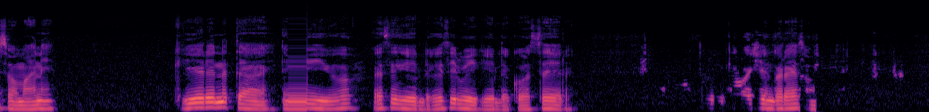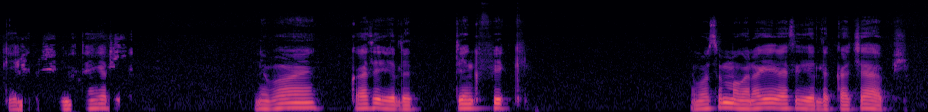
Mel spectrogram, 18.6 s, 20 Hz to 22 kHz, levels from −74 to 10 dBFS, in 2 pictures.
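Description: At 2.89 s the speech locks into a steady 100 Hz buzz lasting until 3.07 s, a system hang loop. The computer stalled while the sound hardware kept replaying the same 10 ms slice of its ring buffer, 18 times over, and roughly a fifth of a second of speech is lost. Because the loop is so short, it reads as a pitched tone rather than a stutter. A dropout would be silent instead, and a repeated syllable would be recognisable.

From 6.38 to 6.68 s a second, fainter voice appears underneath, about 20 dB below the talker. This is the other side's voice leaking through, most likely loudspeaker echo that the canceller failed to remove. The same intrusion returns at 8.0–8.2 s (about 25 dB down), 8.92–9.02 s, 9.46–9.87 s (the loudest, about 15 dB down) and 10.42–10.54 s. It differs from crosstalk or background chatter because it comes and goes in short scraps.

Interleaved with those leaks, the talker's own speech sinks, probably because of speech suppressed in double talk. 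This happens from 6.88 to 7.62 s, 8.02 to 8.89 s and 9.33 to 10.86 s, with drops of up to about 30 dB in places. When both sides were active, the canceller turned the near voice down along with the echo. Unlike a network dropout, the speech thins and ducks in uneven pieces rather than cutting cleanly.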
